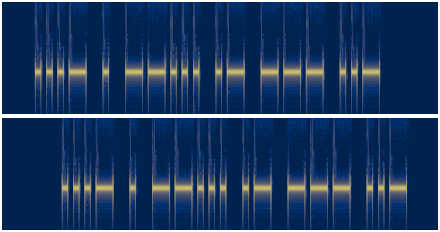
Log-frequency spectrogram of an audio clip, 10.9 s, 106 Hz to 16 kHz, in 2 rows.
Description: Morse code, heard as a keyed tone, about 17 wpm, 700 Hz. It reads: VE7AOU VE7AOU
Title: DXCC-100 Call Signs - 6 Characters - Repeated 2x - 17wpm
